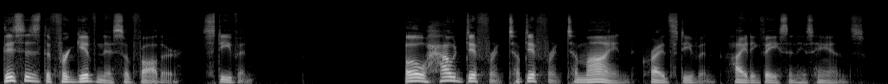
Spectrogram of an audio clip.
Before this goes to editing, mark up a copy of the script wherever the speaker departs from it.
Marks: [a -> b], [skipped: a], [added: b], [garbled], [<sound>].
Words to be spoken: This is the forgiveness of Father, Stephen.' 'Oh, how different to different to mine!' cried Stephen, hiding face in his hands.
This is the forgiveness of Father, Stephen.' 'Oh, how different to different to mine!' cried Stephen, hiding face in his hands.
